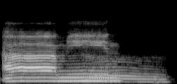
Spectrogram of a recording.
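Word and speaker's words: آمين: itu membacanya amin ya A-nya itu panjang kemudian ee min itu panjang juga ya panjang juga i kalau itu yang benar kebetulan ada kebetulan ada misalkan anggota keluarga saya sih yang yang pengucapannya kurang tepat boleh saya betulkan berarti ustaz ya itu panjang karena tulisannya kan antara mim dan nun itu ada ya. Maka paling tidak minimal dia baca dua harakat.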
